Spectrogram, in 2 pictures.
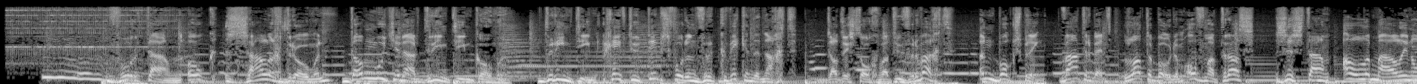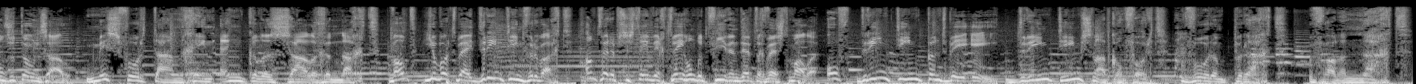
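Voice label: flemish male commercial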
